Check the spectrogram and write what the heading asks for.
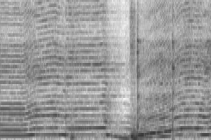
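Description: A woman singing long held notes of a folk song through a microphone, the pitch bending slightly upward, with a break about a second in. A few drum and hand-cymbal strokes sound under the voice.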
